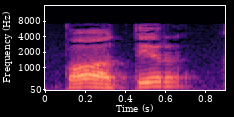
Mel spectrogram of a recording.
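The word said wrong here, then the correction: tathir (تطهير): Ya, itu bacanya tathir ya, tathir An-Najasat.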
